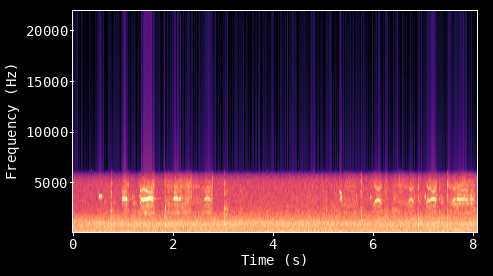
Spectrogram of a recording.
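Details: Yambo, a pet dog, whines on spotting a cat on the balcony above: thin, high whistled whimpers, short and slightly wavering, come in scattered bursts over a steady hiss of background noise.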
